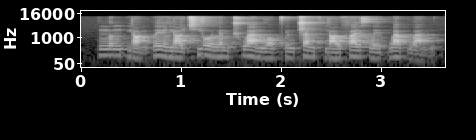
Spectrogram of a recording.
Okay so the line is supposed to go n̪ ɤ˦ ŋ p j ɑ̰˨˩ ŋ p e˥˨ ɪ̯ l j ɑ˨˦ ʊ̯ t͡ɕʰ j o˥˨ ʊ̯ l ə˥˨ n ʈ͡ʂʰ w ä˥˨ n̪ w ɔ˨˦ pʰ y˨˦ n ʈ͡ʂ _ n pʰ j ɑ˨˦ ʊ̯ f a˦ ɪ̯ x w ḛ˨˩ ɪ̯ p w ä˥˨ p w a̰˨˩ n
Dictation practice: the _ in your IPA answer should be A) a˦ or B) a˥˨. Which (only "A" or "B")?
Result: B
